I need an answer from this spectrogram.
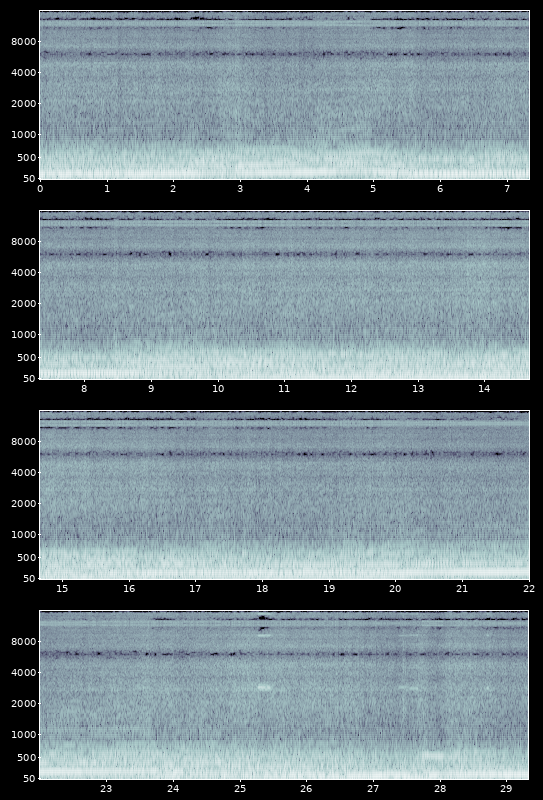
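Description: Triumph Spitfire race car's four-cylinder engine heard from inside the cockpit, pulling hard with its pitch climbing. About five seconds in the pitch drops sharply at an upshift, then climbs slowly through a long pull. Near the end it falls and dips as the car comes off the throttle.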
